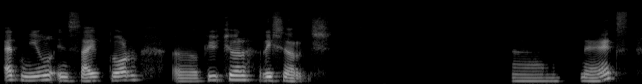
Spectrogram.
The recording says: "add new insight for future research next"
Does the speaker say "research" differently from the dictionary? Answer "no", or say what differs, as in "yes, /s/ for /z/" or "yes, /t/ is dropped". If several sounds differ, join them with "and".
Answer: no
